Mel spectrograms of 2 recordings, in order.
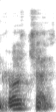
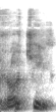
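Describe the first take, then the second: First: Put-on Rothschild ending like English "child"; English pronunciation. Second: Rothschild said the German way, with a short i at the end; German pronunciation. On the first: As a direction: say Rothschild as "ROTH-chaild". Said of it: "como si era child de niño". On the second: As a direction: say Rothschild as "ROT-shild". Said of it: "En alemán es Rothschild". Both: Shown as a demonstration.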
